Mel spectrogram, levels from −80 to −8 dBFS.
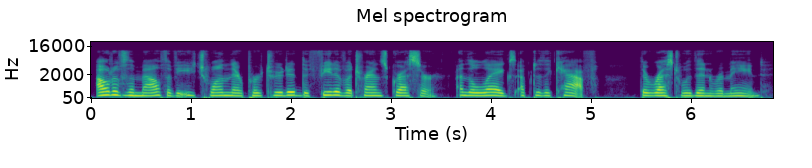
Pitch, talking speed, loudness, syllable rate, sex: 200 Hz, 220 wpm, -18 LUFS, 5.6 syllables/s, female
